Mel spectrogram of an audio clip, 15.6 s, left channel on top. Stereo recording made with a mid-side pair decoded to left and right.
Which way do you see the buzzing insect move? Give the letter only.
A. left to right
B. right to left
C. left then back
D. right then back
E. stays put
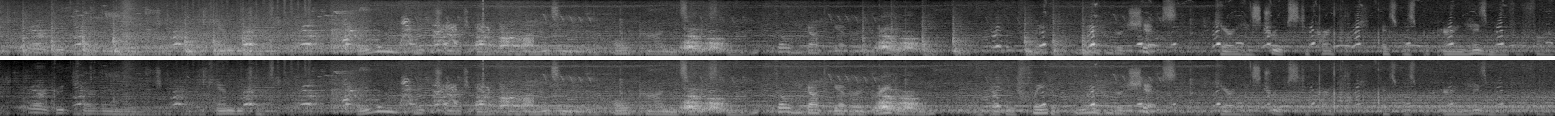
A.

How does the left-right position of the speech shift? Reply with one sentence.
In this clip you hear the speech go right and come back.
